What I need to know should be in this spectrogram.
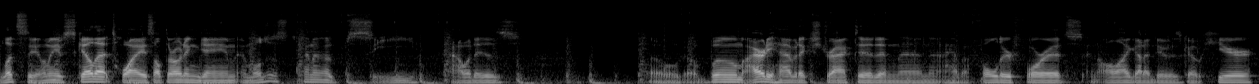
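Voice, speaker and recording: A man giving casual, unscripted commentary as he works on a game mod, thinking aloud in informal, slangy phrasing. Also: low-pitched. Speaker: game modder hosting a development stream.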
